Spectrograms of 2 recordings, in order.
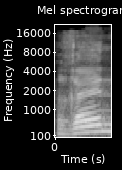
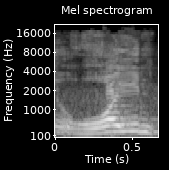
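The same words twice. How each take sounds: First: The letter is said thin, without heaviness. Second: The letter is said heavy, with a full sound. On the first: The speaker calls it wrong. "गैन नहीं पढ़ेंगे" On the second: The speaker calls it right. "बल्कि गैन पढ़ेंगे"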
